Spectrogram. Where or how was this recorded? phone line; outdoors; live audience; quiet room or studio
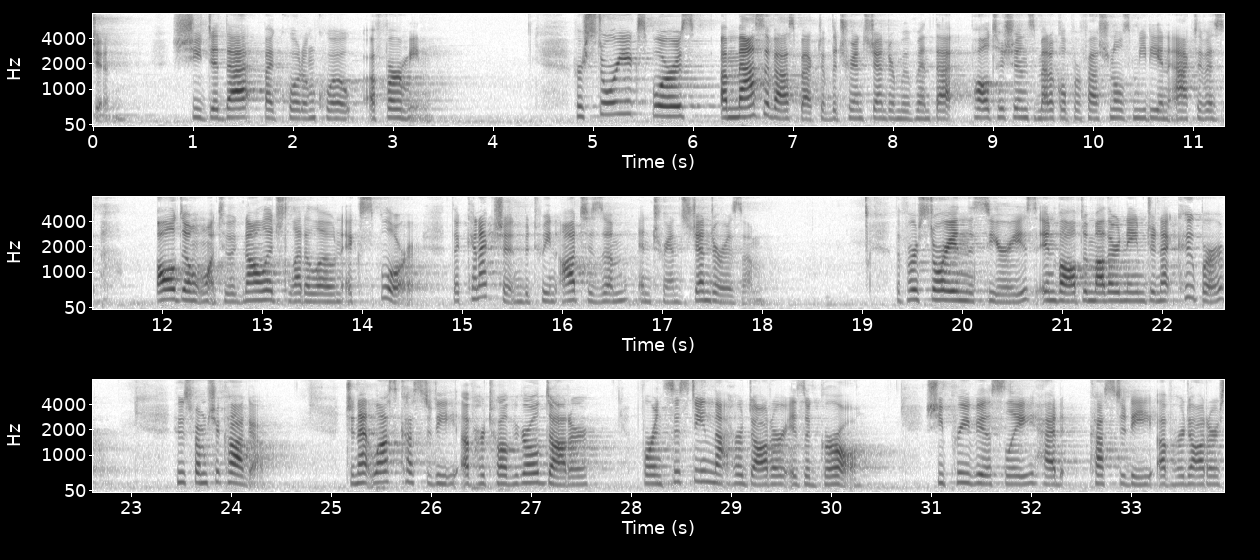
live audience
